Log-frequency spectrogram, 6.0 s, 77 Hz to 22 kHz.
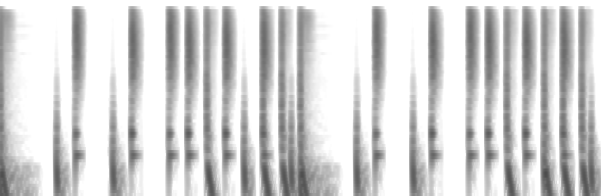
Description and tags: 80´s inspired breakbeat 2 bars, 80bpm.
80-bpm, Breakbeat, Chill, Drumloop, Drums, Electro, Loop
